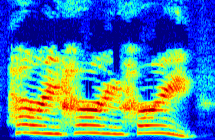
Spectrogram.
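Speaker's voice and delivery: high, urgent rushing call; urgent hurry. A narrator's reading. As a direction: urge everyone on, high and pressing. Firemen rushing to the fire.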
